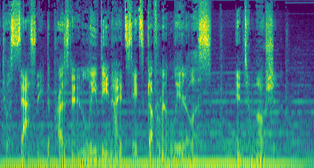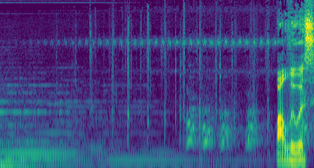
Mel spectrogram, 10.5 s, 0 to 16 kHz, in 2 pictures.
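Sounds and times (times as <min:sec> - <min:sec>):
speech: 0:00.1 - 0:04.7, 0:09.8 - 0:10.4
horse hooves clip-clopping at a walking pace on a hard surface: 0:04.7 - 0:10.4
faint dog barking: 0:08.3 - 0:09.6.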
